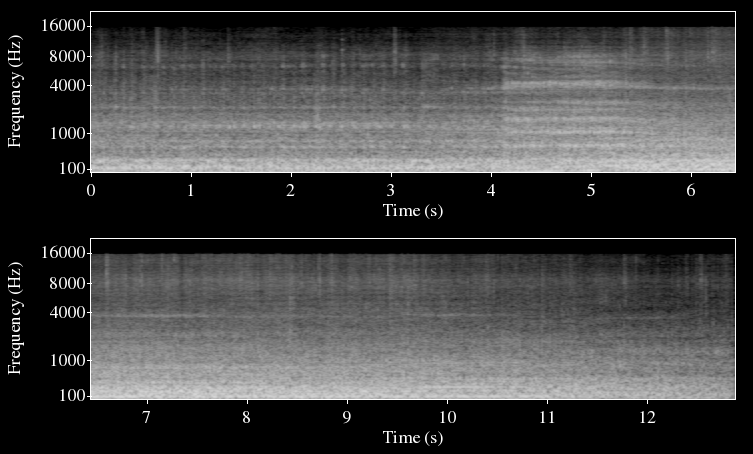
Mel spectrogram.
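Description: A combine harvester engine rumbles steadily nearby.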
